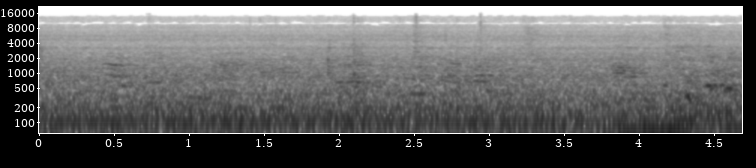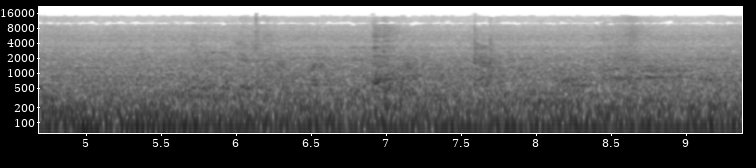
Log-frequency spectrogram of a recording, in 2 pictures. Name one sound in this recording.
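A metal strainer clinks against a pot.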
